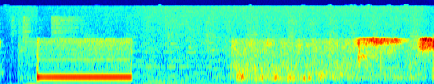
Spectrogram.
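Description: A telephone dialing tone: one loud, steady mid-pitched hum that holds for under a second and cuts off abruptly, followed by soft line hiss and a faint buzzy crackle.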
